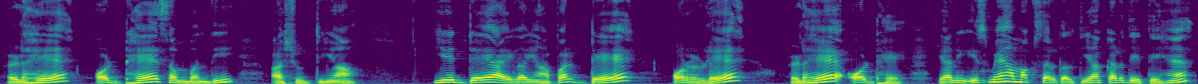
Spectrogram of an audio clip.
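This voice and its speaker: Very slow-spoken woman teacher. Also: on the low side, sing-song, dark tone. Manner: slow, drawn-out word-by-word pronunciation drills; repeats each word twice, stressing the correct form. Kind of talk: grammar lesson.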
